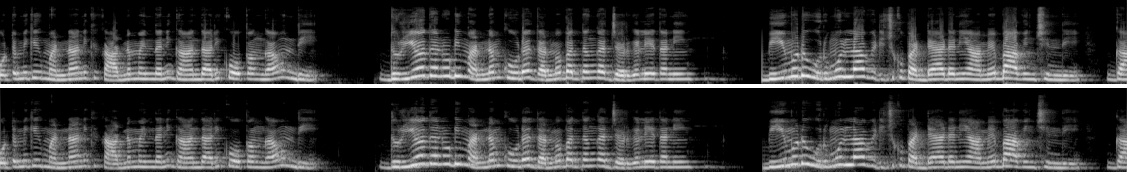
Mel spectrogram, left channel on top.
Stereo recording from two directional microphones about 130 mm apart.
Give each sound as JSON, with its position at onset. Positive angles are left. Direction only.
{"t": 0.0, "sound": "speech", "side_deg": 30}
